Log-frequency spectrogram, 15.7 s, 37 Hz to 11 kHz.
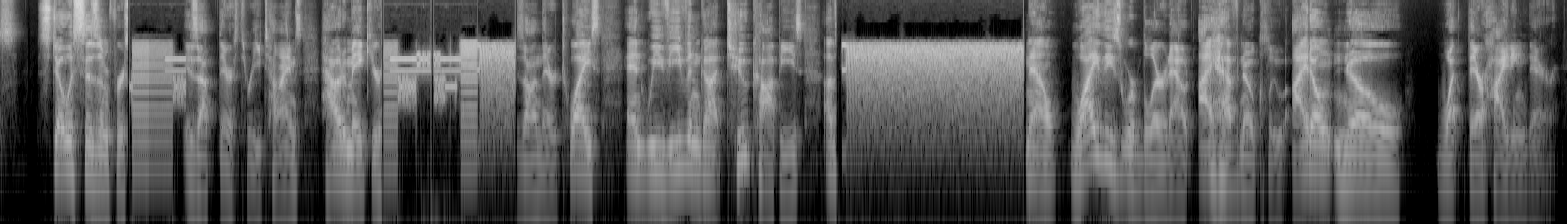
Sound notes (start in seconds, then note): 1.0 dial up noise; 8.4 long dial up noise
